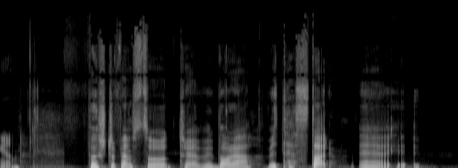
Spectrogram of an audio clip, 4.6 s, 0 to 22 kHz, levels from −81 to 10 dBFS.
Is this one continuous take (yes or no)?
yes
